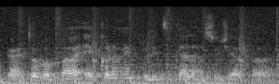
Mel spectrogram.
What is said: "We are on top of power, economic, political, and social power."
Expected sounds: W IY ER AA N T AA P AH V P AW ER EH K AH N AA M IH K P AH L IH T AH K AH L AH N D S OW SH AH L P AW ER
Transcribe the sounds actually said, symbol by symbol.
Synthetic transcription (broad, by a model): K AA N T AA B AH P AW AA EH K AH N AA M IH K P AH L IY T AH K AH L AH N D S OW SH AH L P AW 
